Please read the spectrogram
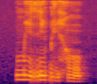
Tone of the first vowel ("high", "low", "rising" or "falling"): falling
